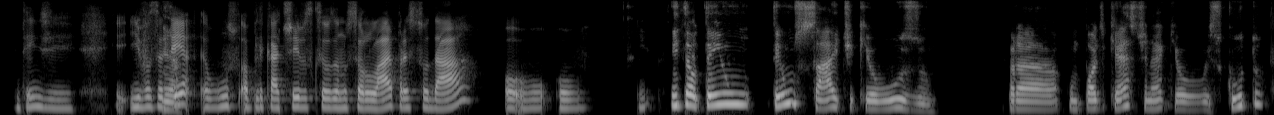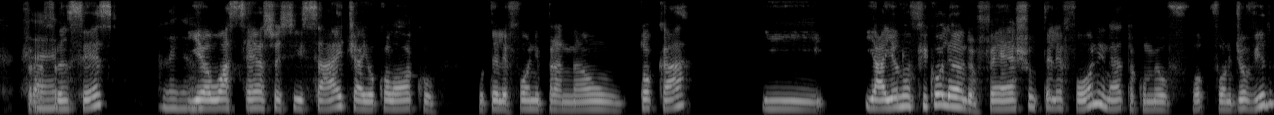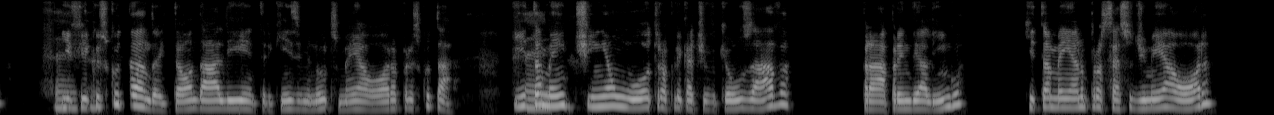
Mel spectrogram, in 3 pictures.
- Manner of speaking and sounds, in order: none
- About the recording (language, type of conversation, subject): Portuguese, podcast, Como o celular te ajuda ou te atrapalha nos estudos?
